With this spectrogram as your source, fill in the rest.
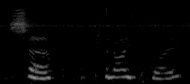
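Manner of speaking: very quiet, hushed, terrified voice, scared stiff. A game character walks up to another character asking to play, quiet and terrified. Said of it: "very quietly and terrified out of my mind".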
